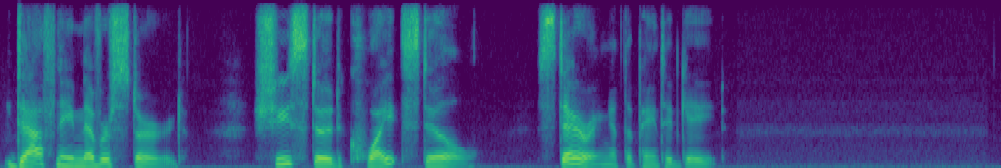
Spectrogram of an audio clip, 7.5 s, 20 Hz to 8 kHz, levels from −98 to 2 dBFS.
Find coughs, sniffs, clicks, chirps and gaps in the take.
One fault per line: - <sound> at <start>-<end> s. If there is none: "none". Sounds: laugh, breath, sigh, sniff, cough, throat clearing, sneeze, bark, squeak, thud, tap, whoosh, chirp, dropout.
none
